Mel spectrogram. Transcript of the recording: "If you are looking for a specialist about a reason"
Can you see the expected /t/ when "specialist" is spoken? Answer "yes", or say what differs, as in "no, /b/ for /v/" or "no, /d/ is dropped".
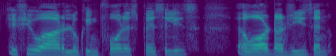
no, /t/ is dropped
